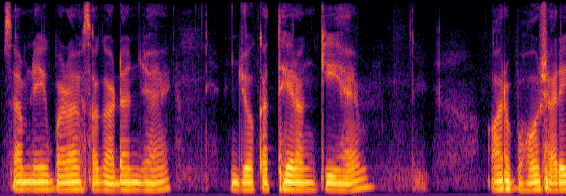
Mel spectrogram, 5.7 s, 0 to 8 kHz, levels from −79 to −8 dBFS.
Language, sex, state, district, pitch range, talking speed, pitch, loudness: Hindi, male, Bihar, Begusarai, 105-110 Hz, 200 wpm, 110 Hz, -17 LUFS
